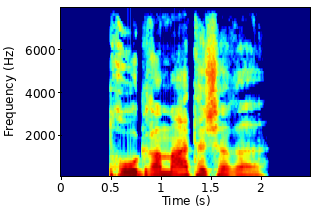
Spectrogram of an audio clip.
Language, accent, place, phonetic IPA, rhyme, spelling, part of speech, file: German, Germany, Berlin, [pʁoɡʁaˈmaːtɪʃəʁə], -aːtɪʃəʁə, programmatischere, adjective, De-programmatischere.ogg
- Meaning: inflection of programmatisch: 1. strong/mixed nominative/accusative feminine singular comparative degree 2. strong nominative/accusative plural comparative degree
